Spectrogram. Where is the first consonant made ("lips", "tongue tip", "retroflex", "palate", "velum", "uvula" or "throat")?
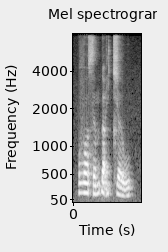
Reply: lips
